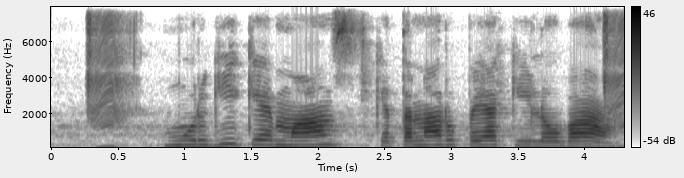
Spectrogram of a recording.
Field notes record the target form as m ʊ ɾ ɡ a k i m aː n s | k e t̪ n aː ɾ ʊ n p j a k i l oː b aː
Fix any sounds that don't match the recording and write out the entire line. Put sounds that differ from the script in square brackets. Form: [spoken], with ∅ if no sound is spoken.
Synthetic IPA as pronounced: m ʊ ɾ ɡ [i] k [e] m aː n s | k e t̪ n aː ɾ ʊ [∅] p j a k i l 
